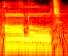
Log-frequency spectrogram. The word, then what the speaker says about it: Arnold: They've uh switched races and brought a different car which is number 37 Arnold Herman. I think he pronounces it Arno when he told me yesterday, but it's spelled Arnold.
